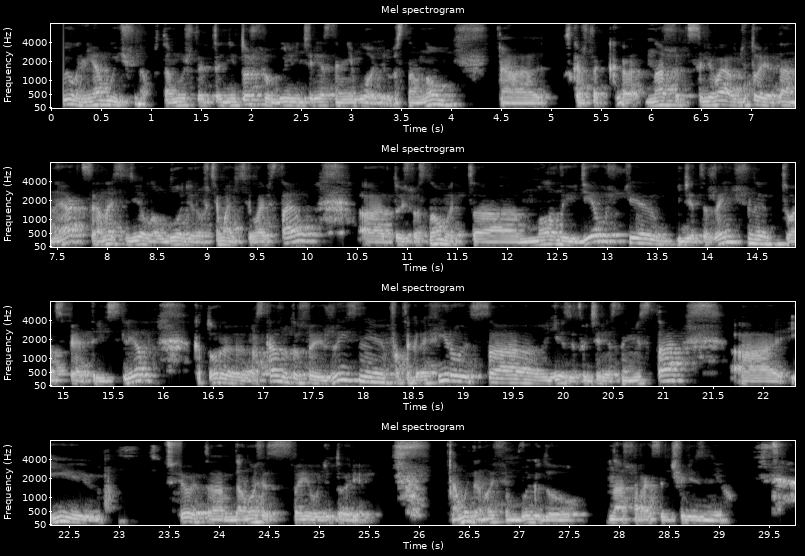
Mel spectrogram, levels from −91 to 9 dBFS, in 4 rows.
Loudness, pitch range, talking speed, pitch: -18 LUFS, 105-155 Hz, 125 wpm, 115 Hz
